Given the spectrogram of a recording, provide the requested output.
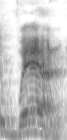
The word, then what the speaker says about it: where: যেন আমরা সরাসরি ভুল না বলি আরেকটা হচ্ছে ওয়্যার এখানেও হচ্ছে H এর উচ্চারণ দরকার নেই ওয়্যার কোথায় ওয়্যার ইজ ইউর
